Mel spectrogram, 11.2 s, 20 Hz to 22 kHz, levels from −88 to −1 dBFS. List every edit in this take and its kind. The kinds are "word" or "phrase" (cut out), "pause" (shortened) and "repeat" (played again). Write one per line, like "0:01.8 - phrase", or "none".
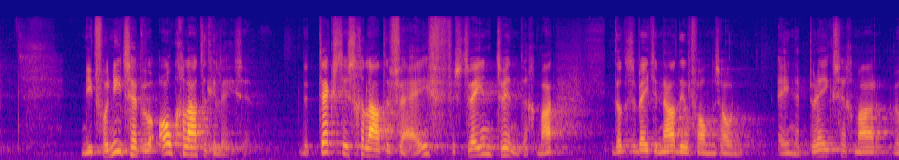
0:02.6 - word
0:07.6 - word
0:08.6 - word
